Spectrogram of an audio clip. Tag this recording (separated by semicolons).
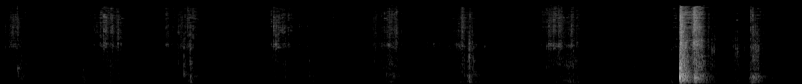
box; case; clang; manipulation; metal; metallic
